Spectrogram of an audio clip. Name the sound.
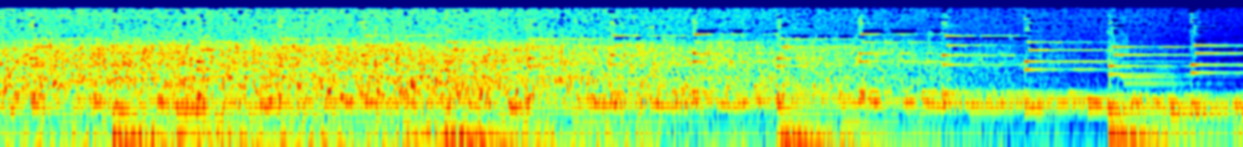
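heavy rain falling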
